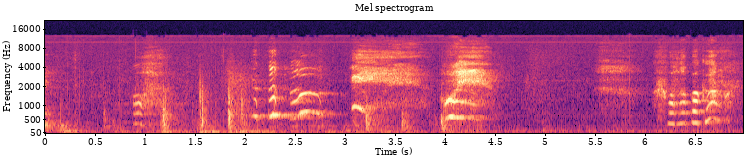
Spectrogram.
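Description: A woman exclaims and sighs dramatically.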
